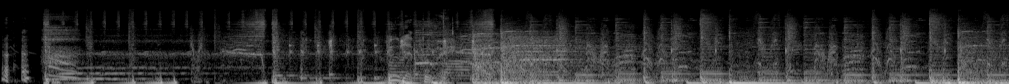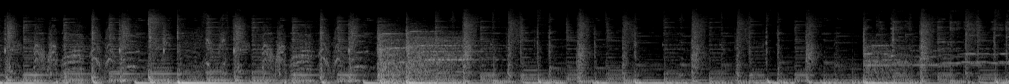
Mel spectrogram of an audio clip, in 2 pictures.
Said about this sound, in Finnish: niin kuunnelkaa te tätä ammattilaisten tekemää tunnaria.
